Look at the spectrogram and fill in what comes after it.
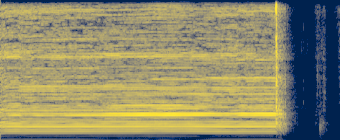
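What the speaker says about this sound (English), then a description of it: "look at the power of this clipper." An Edo Clip X electric hair clipper runs with a steady, close, loud motor buzz rich in harmonics for under three seconds, then cuts off abruptly, followed by a faint click.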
